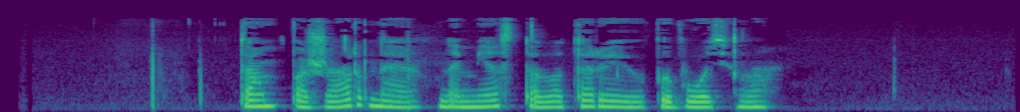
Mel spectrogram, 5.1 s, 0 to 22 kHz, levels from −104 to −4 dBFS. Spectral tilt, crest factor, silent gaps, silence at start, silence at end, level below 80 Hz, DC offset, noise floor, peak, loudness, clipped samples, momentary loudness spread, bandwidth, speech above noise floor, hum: -5 dB/octave; 20 dB; none; 1.2 s; 1.25 s; -76 dBFS; under 0.1%; -75 dBFS; -12 dBFS; -30 LUFS; under 0.1%; 18 LU; 11.5 kHz; 46 dB; none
